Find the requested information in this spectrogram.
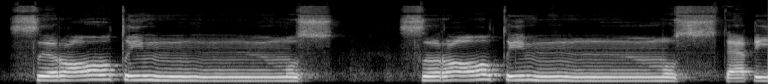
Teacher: Yəni, burada tində olan nun səsi dəyir burada müstəqimdəki olan demək mimə və olur idğam mə'al gunnə. Nun hərfi mim hərfinə çevrilir.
